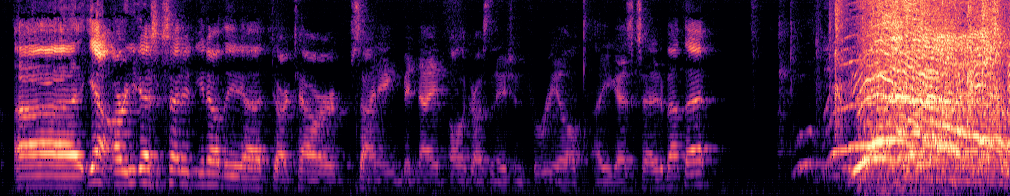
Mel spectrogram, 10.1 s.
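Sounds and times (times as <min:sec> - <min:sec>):
speech: 0:00.1 - 0:07.2, 0:07.9 - 0:10.1
live show audience cheering: 0:07.9 - 0:10.1
rising whoop: 0:07.9 - 0:10.1.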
